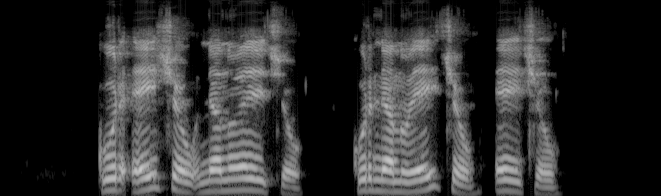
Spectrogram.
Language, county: Lithuanian, Vilnius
